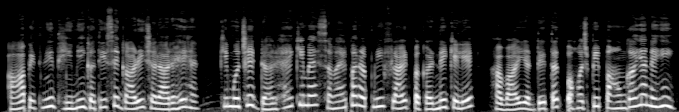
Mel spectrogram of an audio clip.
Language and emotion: Hindi, fearful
